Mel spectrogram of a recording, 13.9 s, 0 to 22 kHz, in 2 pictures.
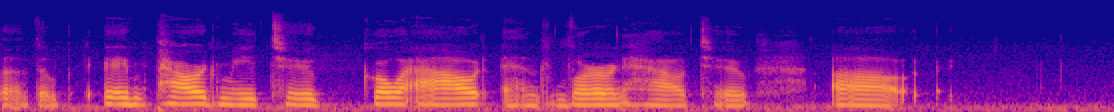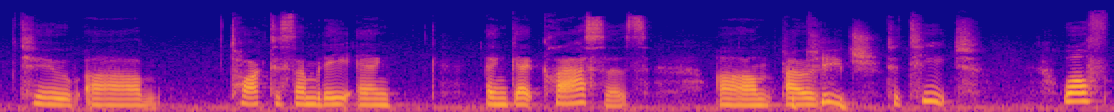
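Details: Aphasia in an adult woman after a stroke at age 40 in 2003 that left her unable to speak; she relearned words through aphasia therapy; real speech.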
